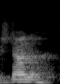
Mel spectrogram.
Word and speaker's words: Jnana: Direct Krishna consciousness is Bhakti Yoga, and Jnana Yoga, or Jnana Yoga, Sanskrit Jnana, Bengali Jnana, different pronunciation, is a path leading to Bhakti Yoga.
